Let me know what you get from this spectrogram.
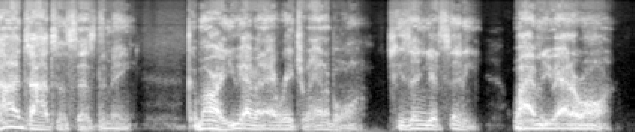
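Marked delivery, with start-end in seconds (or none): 1.9-6.1 put-on rough, gruff, aggressive, in-your-face voice. Retelling what Don Johnson demanded, imitating Don Johnson's gruff aggression.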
